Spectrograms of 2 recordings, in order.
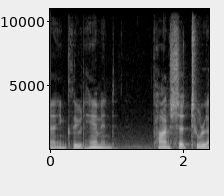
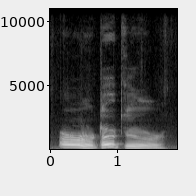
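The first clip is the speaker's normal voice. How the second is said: very loud, high, awkward put-on turtle puppet voice; 8 semitones higher, 9 dB louder than usual. Playing a turtle in a made-up exchange, in a turtle voice that can't talk. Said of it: "I'm a turtle and I sound really like I don't know how to speak".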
